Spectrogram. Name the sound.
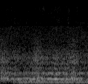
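angry black bees buzzing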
